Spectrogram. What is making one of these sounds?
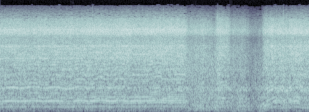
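A race car engine roars loudly from close by, its pitch dipping as the driver lifts off and rising again.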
